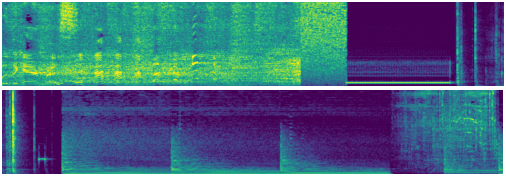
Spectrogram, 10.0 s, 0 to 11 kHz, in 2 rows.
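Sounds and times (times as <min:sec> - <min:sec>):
table chatter and laughter: 0:00.5 - 0:03.0.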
